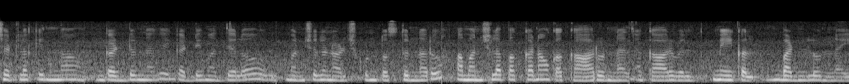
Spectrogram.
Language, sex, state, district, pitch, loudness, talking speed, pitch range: Telugu, female, Andhra Pradesh, Guntur, 205 Hz, -17 LUFS, 125 wpm, 195-220 Hz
